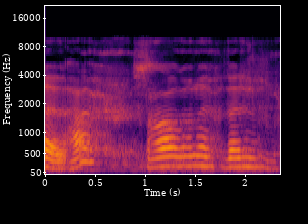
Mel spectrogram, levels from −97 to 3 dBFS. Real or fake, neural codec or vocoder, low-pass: fake; autoencoder, 22.05 kHz, a latent of 192 numbers a frame, VITS, trained on one speaker; 9.9 kHz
